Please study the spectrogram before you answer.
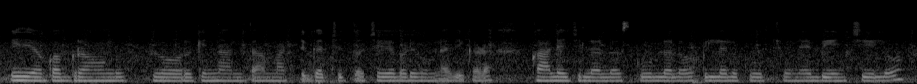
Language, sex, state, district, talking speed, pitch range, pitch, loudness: Telugu, female, Andhra Pradesh, Guntur, 120 wpm, 170-175 Hz, 170 Hz, -39 LUFS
